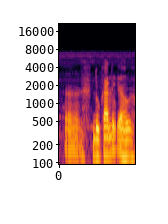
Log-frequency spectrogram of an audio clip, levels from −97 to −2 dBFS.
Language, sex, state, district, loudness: Hindi, male, Bihar, Saran, -18 LUFS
